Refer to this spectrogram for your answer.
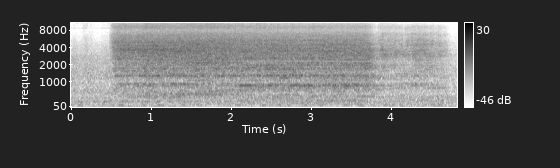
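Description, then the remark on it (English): An immense steam power plant engine lets out a loud, steady rush of hissing steam that surges in after a moment, holds for about three seconds, then eases back. No one speaks. “An immense steam power plant thumping away.”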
